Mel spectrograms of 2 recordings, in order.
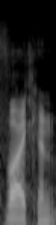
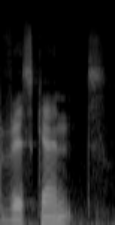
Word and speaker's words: viscount: ] you also pronounced vicant wrong but you pronounced it viscant or Viscount you just don't say the S basically so was or at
